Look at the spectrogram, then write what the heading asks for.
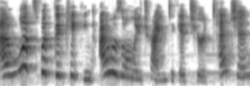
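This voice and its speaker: A woman puts on a squeaky character voice at an extremely high pitch, swinging very widely and moving at a fairly quick pace. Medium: read story.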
